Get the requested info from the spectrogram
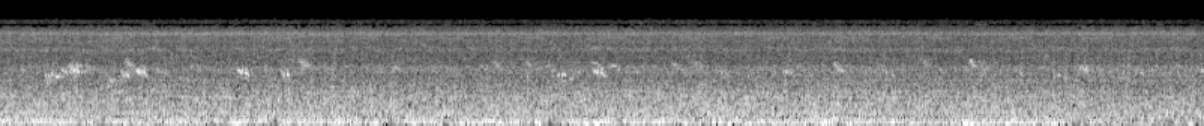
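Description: Small birds giving short, high chirps again and again over a steady low outdoor rumble.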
